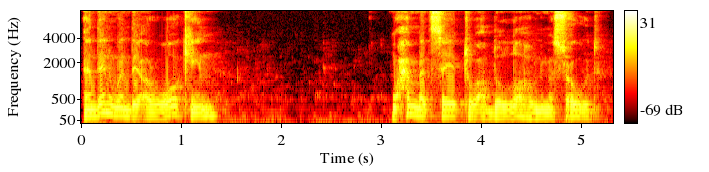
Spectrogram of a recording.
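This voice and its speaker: On a shortwave radio talk, a show host who comments on religion explains things informally in English, which isn't his first language. He has a medium pitch, lively intonation and a moderate pace, with a slightly mellow, breathy quality, and he drives points home didactically by repeating himself.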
